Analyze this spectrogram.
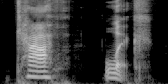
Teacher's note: There's an O in Catholic right in the middle, but we don't really pronounce that. Catholic, like you're licking someone named Cath.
